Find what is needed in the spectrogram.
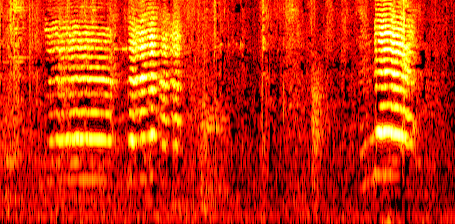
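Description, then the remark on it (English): Working goats behind a chain link fence at the back of a nursery lot in a city bleat in a few loud, wavering calls: two overlapping cries early on, then a pause with soft farmyard background noise, and one more strong bleat near the end. “Yes, there are real goats here.”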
